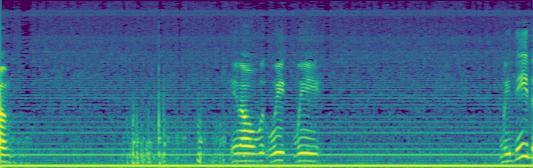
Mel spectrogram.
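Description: Steady electrical mains hum in the recording, with a few quiet spoken syllables from a man about halfway through.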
